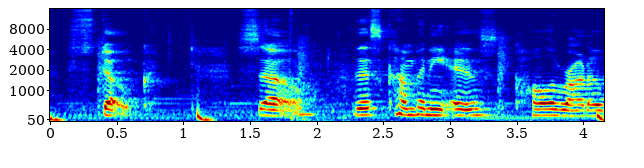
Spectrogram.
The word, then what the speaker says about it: Stok: And now let's talk about stock coffee, which when I was on their website, I found out it's actually pronounced Stoke.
